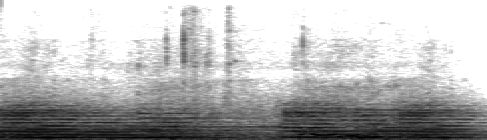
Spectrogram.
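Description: Church bells ringing: the rich ringing of one stroke fades, and a new stroke comes about one and a half seconds in and rings on.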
